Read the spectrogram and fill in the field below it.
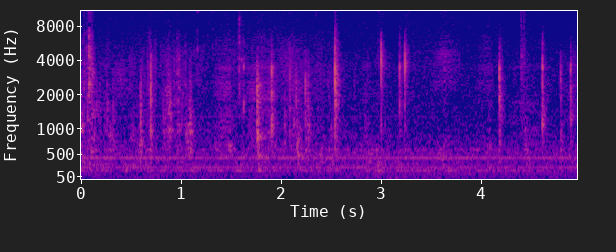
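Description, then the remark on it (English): Quiet scratching of a pen on paper as someone does longhand math in columns in an office, without a calculator: short, irregular strokes and taps in uneven bursts, with no one speaking and a faint steady hum underneath. “And I'm telling you, he's doing longhand math. He's not even using a calculator.”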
